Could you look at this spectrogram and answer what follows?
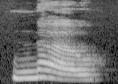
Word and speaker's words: know: Basically, whenever you get this combination of K and N together at the beginning of a spelling, we just don't pronounce the K. It's completely silent. Don't ask me why it's there. I didn't put it there. Someone else did. Blame them. So just don't pronounce the K. Go straight to the N and pronounce it as N.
